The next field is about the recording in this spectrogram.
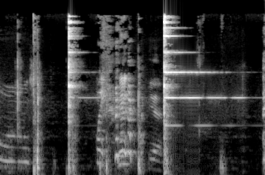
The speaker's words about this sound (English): Yes, you can hear it too. Okay. That was a tequila bell, actually, y'all. They guys up here drinking this.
